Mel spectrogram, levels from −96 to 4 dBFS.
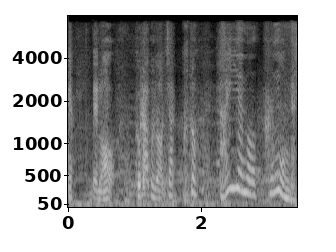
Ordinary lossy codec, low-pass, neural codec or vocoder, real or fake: AAC, 32 kbps; 7.2 kHz; codec, 16 kHz in and 24 kHz out, 0.6 kbps, FireRedTTS-2 codec; fake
